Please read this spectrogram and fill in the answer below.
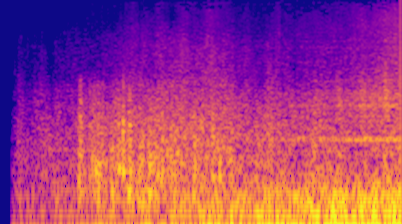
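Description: Deep rumbling intro sound effect that starts suddenly and slowly swells louder, with a faint steady tone joining about three seconds in.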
